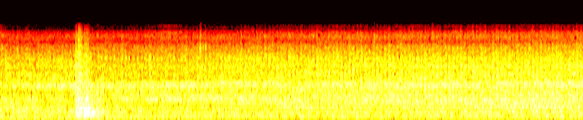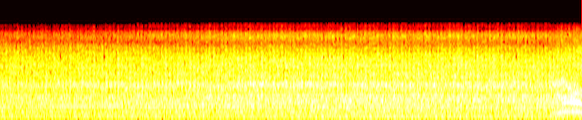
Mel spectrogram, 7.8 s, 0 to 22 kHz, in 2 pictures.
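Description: A Dodge 3500 pickup with a 5.9 Cummins diesel engine idles steadily after starting, a loud even rumble that stays continuous throughout, with a brief knock near the start.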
